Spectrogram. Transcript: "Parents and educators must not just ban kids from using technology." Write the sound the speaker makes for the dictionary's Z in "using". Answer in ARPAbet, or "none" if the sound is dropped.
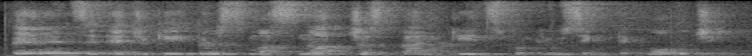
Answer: S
